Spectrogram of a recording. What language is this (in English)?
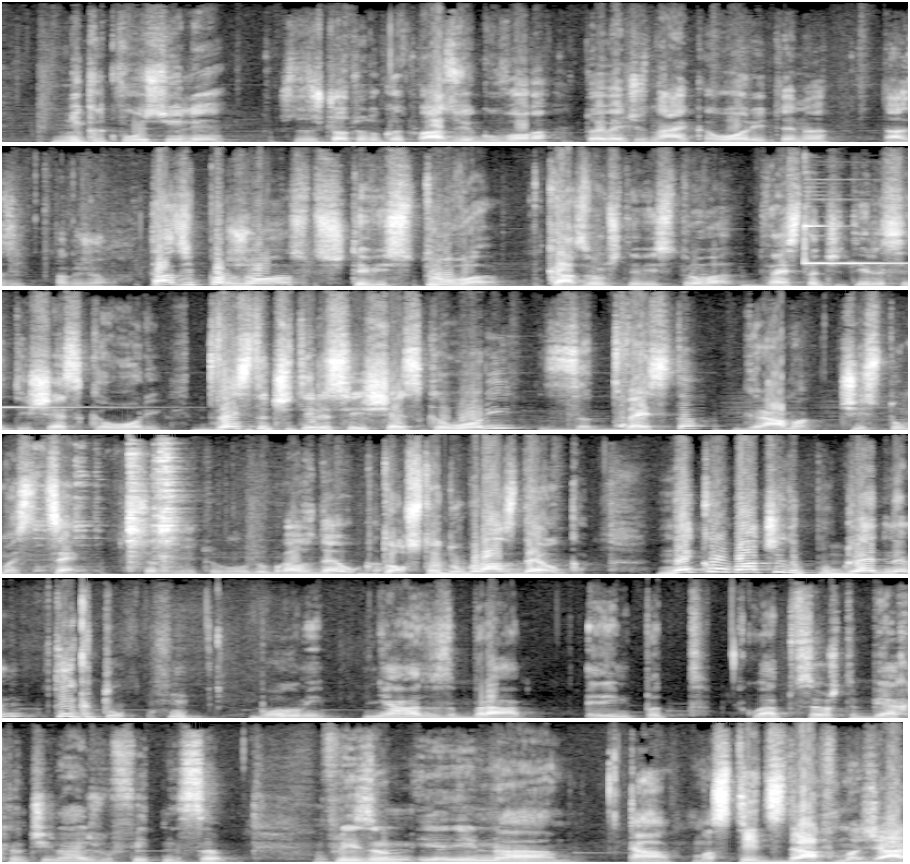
Bulgarian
